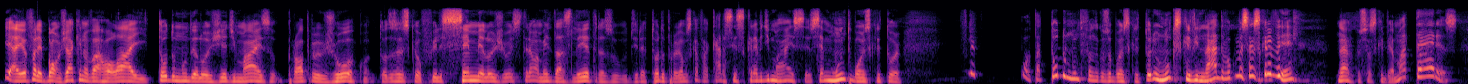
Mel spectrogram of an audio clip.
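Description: Fast, animated man telling stories. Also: mid-range voice, no room sound, muffled recording. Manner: animated storyteller, slangy, acts out quotes. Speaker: podcast guest, writer. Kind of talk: casual chat.

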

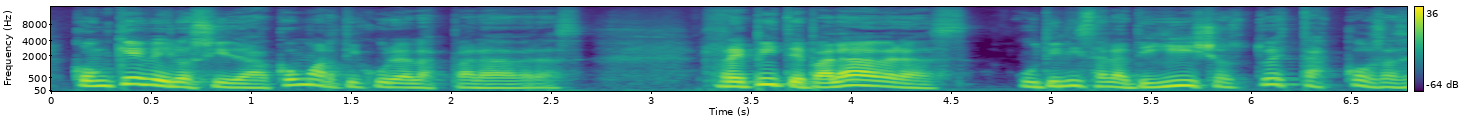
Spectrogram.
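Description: Male instructor, warm low-key tone, unhurried explainer who keeps asking "right?". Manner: relaxed, thinks aloud, checks in with frequent "right?". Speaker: therapy and coaching instructor. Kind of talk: explanatory teaching talk.

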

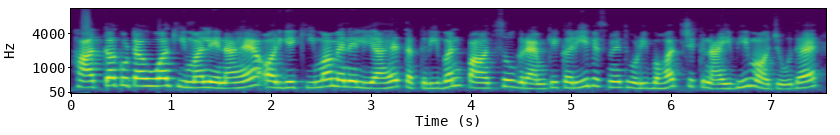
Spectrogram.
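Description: A woman narrates a home cooking recipe in a calm, step-by-step way. Her somewhat high voice is hoarse from a cold. The voice-over has a dull, lo-fi sound. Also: moderate pace, few pauses. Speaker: cooking channel host.

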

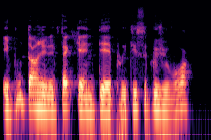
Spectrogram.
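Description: A man who hosts an agriculture channel explains a video to his viewers in a chatty manner, treating them as friends and speaking French, which is not his first language. His medium-pitched voice is a little mellow and quick.

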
